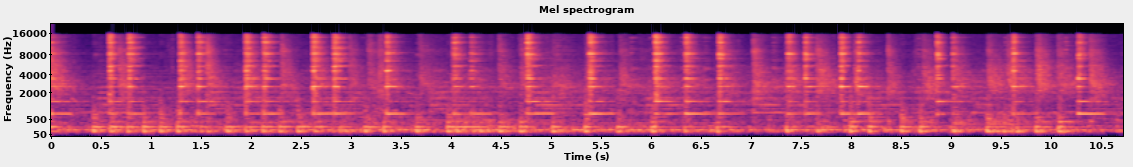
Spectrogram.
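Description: Dragon dance percussion: a large drum and cymbals struck in a fast, steady beat, with held pitched notes ringing under the strikes.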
